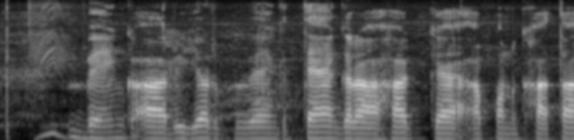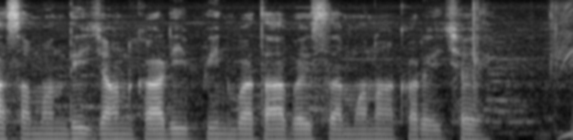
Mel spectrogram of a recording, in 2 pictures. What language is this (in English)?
Maithili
